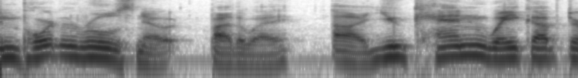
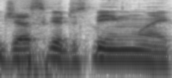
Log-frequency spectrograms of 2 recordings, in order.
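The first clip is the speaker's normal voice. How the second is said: ordinary talk, nothing marked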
